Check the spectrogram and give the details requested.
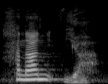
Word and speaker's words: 하난야: 아나니아는 헬라식 이름이고요, 히브리식으로 발음하면 하난야, 하나냐라는 이름, 여러분 구약에서 많이 들어보셨을 겁니다.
